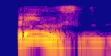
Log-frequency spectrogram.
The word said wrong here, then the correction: PRISM: Con M, nos cuesta ahí pronunciarlo. PRISM es la aplicación que estamos utilizando.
